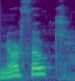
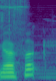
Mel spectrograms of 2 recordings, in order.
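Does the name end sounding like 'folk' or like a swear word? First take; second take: folk; swear word. First: The ending sounds like the word folk. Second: The ending sounds like a swear word. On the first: This is the speaker's usual, safe pronunciation. The speaker calls it wrong. "I'm just gonna continue calling it Norfolk" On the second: This is the pronunciation others say is correct. The speaker calls it right. "someone said it was pronounced that way, but every time I say it, I sound like I'm gonna get demonetized"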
